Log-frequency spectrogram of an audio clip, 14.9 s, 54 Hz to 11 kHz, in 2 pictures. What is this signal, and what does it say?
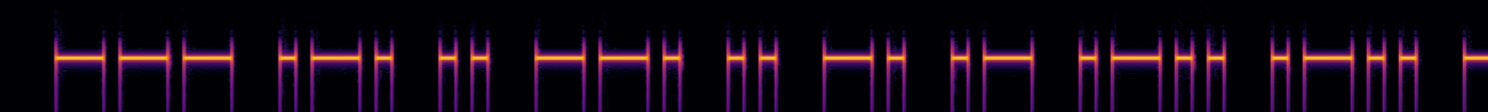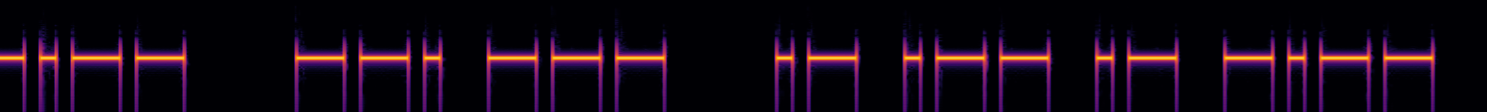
Morse code, heard as a keyed tone, about 15 wpm, 700 Hz. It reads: ORIGINALLY GO AWAY
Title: Sentences from Top 1500 Words 15wpm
